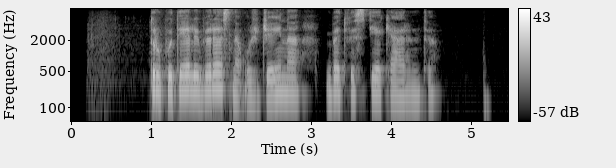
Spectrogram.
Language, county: Lithuanian, Kaunas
